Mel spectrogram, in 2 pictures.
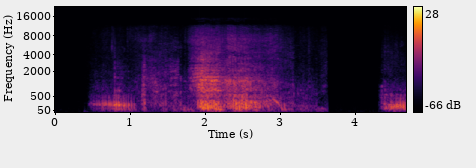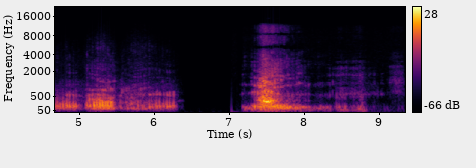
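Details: A leopard (Panthera pardus) gives three deep, rasping roars, each a growling burst lasting about two seconds.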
